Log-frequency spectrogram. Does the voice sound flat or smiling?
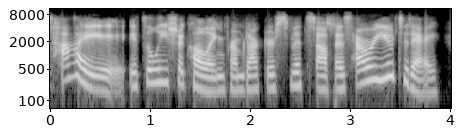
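smiling. It sounds warm and smiling.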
